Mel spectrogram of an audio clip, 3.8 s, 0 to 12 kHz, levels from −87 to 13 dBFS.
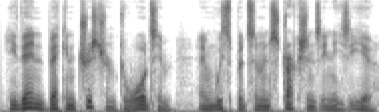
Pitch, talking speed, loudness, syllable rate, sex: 100 Hz, 205 wpm, -19 LUFS, 6.0 syllables/s, male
